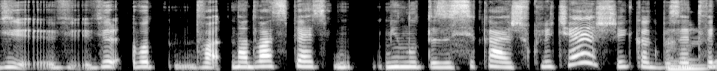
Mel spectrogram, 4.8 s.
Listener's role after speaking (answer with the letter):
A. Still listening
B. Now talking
A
